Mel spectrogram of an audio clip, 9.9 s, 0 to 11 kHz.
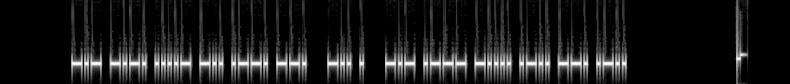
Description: Morse code, heard as a keyed tone, about 30 wpm, 700 Hz. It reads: KC4DPG DE KJ6LGL
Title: USA Callsign DE Callsign - 6 Characters - 30wpm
